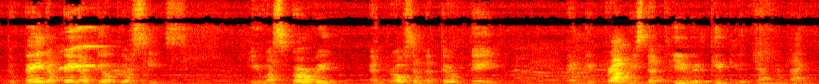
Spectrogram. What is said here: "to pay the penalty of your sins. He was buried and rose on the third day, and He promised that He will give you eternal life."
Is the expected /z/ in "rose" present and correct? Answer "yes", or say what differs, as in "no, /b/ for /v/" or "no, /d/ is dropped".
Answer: no, /s/ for /z/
